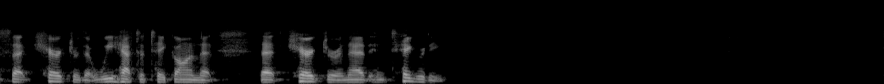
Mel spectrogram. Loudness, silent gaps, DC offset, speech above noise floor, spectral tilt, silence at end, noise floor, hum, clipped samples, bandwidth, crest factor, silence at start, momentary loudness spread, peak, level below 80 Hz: -32 LUFS; none; under 0.1%; over 58 dB; -4 dB/octave; 4.4 s; under -90 dBFS; none; under 0.1%; 5.6 kHz; 24 dB; 0 s; 11 LU; -12 dBFS; -74 dBFS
